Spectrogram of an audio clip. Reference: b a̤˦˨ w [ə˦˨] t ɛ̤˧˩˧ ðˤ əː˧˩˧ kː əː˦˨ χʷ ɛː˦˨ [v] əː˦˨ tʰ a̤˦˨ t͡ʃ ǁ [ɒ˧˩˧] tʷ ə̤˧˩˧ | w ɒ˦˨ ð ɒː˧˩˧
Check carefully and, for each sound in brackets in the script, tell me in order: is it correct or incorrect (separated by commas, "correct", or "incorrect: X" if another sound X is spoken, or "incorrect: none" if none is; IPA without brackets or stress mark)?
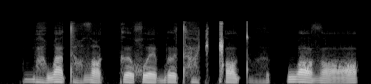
incorrect: a˦˨, incorrect: b, incorrect: ɒ˦˨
